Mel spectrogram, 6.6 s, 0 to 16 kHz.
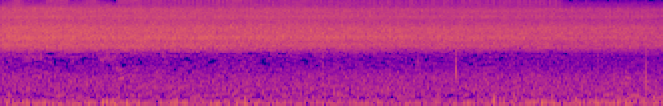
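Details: Cicadas in a riverside ecological park in Seoul, South Korea, early evening in hot July weather, 2021; a piercing, continuous buzzing hiss dominates, with a few faint brief low sounds in the background.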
